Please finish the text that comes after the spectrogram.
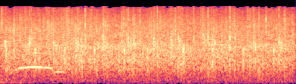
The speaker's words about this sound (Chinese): Come on，拍手把荣耀归给神。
